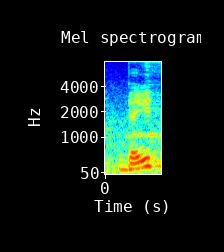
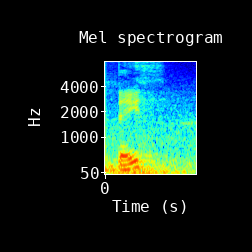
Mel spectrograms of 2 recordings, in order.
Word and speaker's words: Beth: next letter is bth bth is pronounced like a b sound in English B it can also be pronounced like a V sound V uh but we will learn more about that later for now just know this is bth B the next letter is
